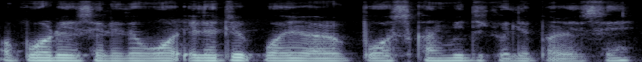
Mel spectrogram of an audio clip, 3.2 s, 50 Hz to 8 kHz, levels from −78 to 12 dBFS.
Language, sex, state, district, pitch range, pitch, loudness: Nagamese, male, Nagaland, Kohima, 120-130 Hz, 125 Hz, -16 LUFS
